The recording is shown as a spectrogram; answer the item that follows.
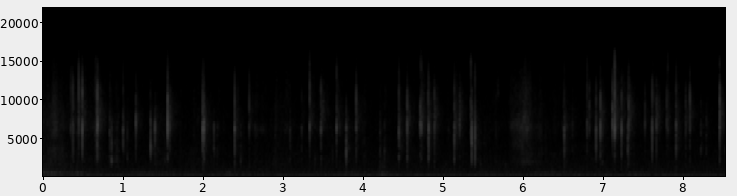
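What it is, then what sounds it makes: Plastic cleanser bottle. Long nails tap and scratch the side of a medium-sized, apparently full, light blue plastic Bubble gel cleanser bottle with an orange cap. The result is a rapid, irregular stream of bright, crisp clicks and scratchy scrapes, each dying away almost instantly, over a soft, low background hiss.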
